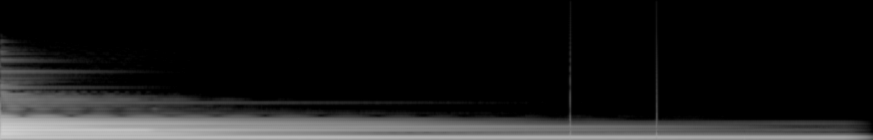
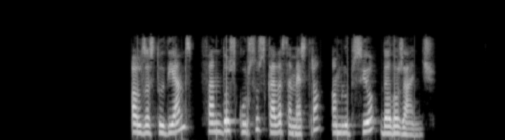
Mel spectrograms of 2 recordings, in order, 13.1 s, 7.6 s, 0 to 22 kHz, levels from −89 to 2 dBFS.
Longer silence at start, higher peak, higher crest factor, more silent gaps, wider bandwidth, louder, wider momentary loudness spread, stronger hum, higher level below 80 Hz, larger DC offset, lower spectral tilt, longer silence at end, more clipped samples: second, 0 s vs 1.95 s; about the same, -4 dBFS vs -2 dBFS; about the same, 20 dB vs 18 dB; second, none vs 2.94-3.00 s, 4.87-4.96 s; second, 3.9 kHz vs 8 kHz; second, -24 LUFS vs -18 LUFS; first, 17 LU vs 9 LU; neither; about the same, -62 dBFS vs -58 dBFS; neither; first, -12.5 dB/octave vs -4 dB/octave; second, 0.1 s vs 1.1 s; neither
